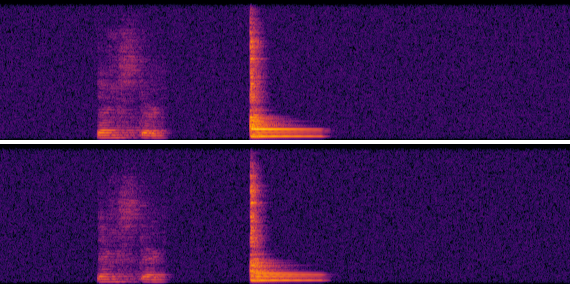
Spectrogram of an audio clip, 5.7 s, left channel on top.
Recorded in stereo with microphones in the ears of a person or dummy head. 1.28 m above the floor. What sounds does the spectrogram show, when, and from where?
1.0 s footsteps: 30° left (ahead or behind), 1.8 m
2.5 s a snare drum: 35° left (ahead or behind), 2 m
